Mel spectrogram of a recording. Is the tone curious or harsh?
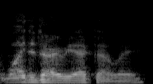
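harsh. It is asked in a harsh, critical tone.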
